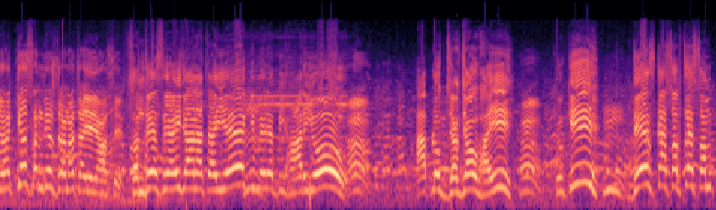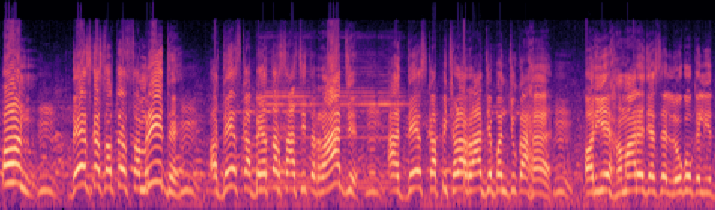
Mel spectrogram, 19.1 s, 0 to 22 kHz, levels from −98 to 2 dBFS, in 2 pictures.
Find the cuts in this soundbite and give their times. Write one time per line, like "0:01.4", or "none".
none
